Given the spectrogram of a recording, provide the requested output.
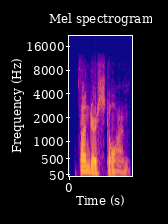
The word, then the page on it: thunderstorm: American English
